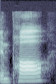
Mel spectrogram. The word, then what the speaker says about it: Imphal: near impal airport uh imp H I think that's pronounced in Paul uh it was visible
